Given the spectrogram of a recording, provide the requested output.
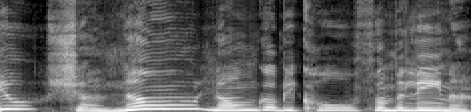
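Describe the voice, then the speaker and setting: A woman uses a put-on character voice, pitched high. She keeps a moderate pace. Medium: read story.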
